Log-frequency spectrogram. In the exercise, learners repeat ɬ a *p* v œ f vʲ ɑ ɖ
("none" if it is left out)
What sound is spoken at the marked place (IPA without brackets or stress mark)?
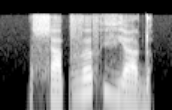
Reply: p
